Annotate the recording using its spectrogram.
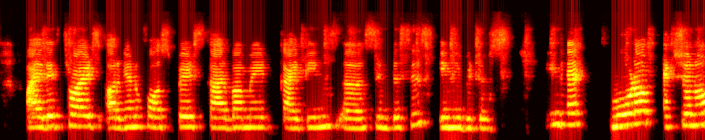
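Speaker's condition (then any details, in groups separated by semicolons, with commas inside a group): No condition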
